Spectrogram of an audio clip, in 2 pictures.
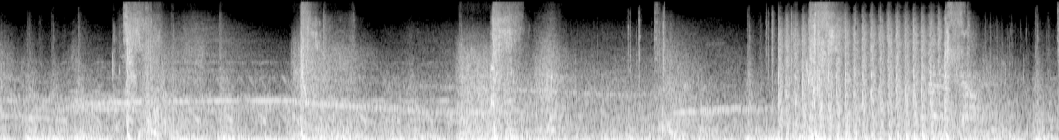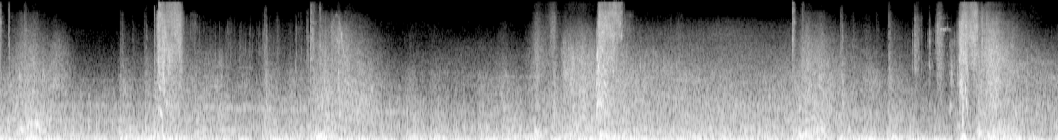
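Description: Sniper gunfire in Marvel's Spider-Man Remastered rings out in sharp, repeated cracks amid a busy Times Square firefight, scattered shots over a rumbling battle bed with a siren-like wail early on.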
